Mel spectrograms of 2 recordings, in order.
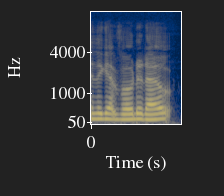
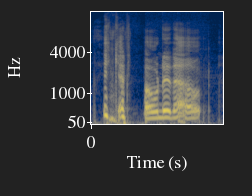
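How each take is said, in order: First: Said in the usual way. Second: Loud, punchy declaration; emphatic repeat. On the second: Real, not acted. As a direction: hammer it home, much louder. Emphatic repeat after laughing.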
